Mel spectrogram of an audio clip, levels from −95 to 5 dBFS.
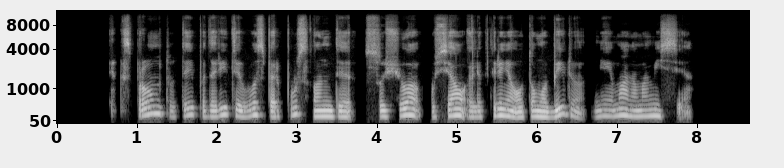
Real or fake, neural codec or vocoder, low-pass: real; none; 10.8 kHz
